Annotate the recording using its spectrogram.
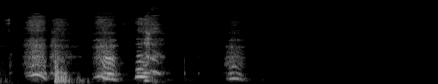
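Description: A person's voice making a handful of short, wordless exclamations over about two seconds, each with a sliding pitch, stopping about two and a half seconds in.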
